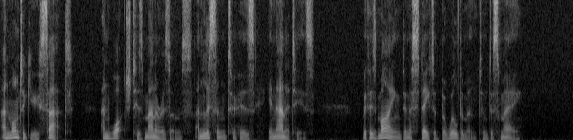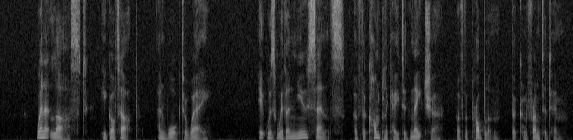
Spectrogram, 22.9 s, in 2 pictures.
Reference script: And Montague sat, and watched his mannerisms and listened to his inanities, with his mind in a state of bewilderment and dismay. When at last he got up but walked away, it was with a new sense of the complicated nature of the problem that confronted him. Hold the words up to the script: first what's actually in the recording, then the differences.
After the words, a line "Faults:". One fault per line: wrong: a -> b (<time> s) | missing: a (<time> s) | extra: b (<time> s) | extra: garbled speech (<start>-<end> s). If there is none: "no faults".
And Montague sat, and watched his mannerisms and listened to his inanities, with his mind in a state of bewilderment and dismay. When at last he got up and walked away, it was with a new sense of the complicated nature of the problem that confronted him.
Faults:
wrong: but -> and (14.6 s)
